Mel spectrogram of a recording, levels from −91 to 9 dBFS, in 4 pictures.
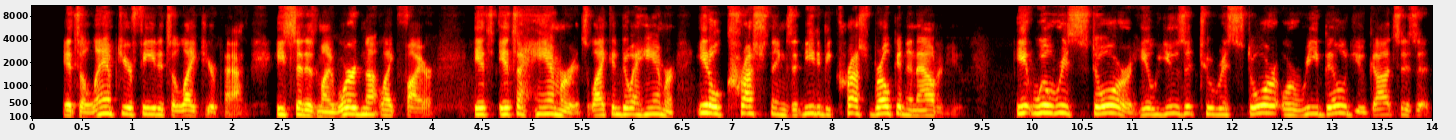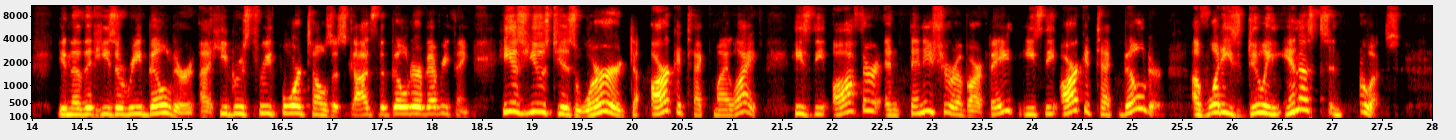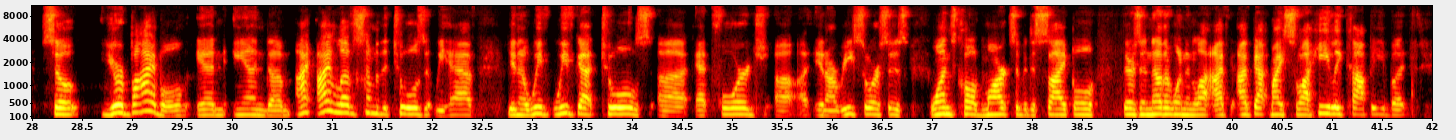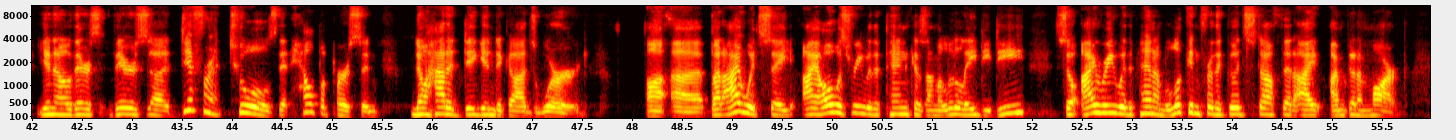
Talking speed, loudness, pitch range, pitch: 215 wpm, -19 LUFS, 160-200 Hz, 180 Hz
